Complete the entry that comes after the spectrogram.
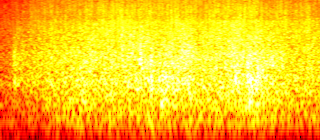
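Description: A steady, unbroken roar of waterfalls, heard from a bed, a dense hiss spread across low and high tones at an even loudness throughout, with no voices or other sounds.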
